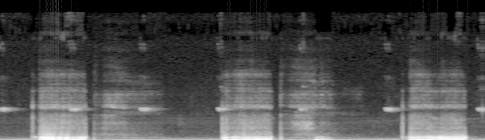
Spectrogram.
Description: Minty the French bulldog falling asleep and snoring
